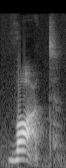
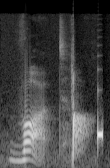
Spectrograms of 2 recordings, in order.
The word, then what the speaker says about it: Wort: Wort. Wort. Since the R is placed right before a consonant, we pronounce it with the silent R here.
